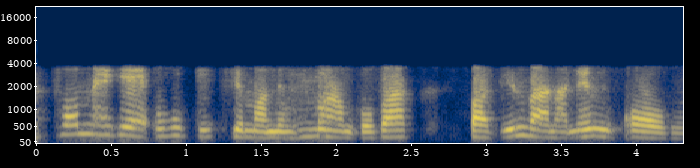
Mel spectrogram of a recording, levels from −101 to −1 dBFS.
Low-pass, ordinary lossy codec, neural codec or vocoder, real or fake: 3.6 kHz; none; codec, 16 kHz, 1.1 kbps, Voila-Tokenizer; fake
